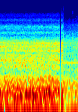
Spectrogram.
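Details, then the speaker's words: JinYoung surface grinder, hydraulic unit switched on; steady, even low hum with no knocks, surges or rattles; normal running. "ਅਤੇ ਇੱਥੇ ਅਸੀਂ ਸੁਣ ਸਕਦੇ ਹਾਂ ਕਿ ਇਹ ਕਿਰਿਆਸ਼ੀਲ"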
